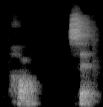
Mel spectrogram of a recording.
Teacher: And the second thing I'm changing is the AI, e. I'm turning it just into a regular e sound, accent grave, and dropping the S. Français. That's all I need to pronounce that word.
